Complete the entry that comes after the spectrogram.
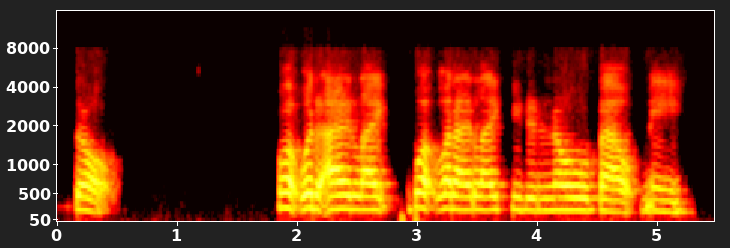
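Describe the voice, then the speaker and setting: The speaker talks at a fairly slow pace in a monotone, flat delivery, with long, frequent pauses. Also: woman, fairly high pitch for a woman. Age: 70s. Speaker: spiritual group participant. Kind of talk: group sharing, personal introduction.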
